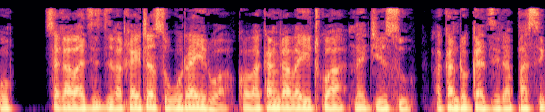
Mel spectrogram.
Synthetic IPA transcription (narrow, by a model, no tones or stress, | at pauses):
sakaʋad͡zid͡ziʋakaitaso̞kuɾajirwakwaʋakaŋɡaʋaitwanad͡ʒe̞su | ʋakando̞ɡʱad͡ziɾapasika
